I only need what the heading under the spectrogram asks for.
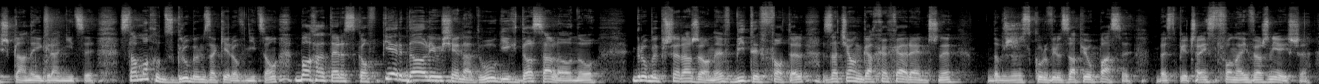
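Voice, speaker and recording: A man narrating a comic internet story in a deadpan, profane storytelling manner. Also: on the low side. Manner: deadpan storytelling, heavy swearing.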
